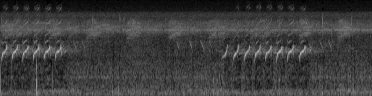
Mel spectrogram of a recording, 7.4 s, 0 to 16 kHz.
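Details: Wild spot-breasted parrotbill calling at Doi Lang in Fang, Thailand, on 25 March 2017. Two bursts of six or seven quick rising whistles, evenly spaced. Constant high-pitched background hum of insects.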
